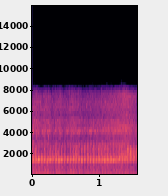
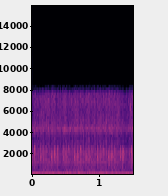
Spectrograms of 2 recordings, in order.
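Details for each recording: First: A Mitsubishi L300 diesel after rocker arm replacement, valve clearance adjustment and nozzle resetting: even, steady idle with a regular quick pulse and no knocks or misses. It runs smooth and has more power. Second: Mitsubishi L300 diesel idling rough with a lumpy, uneven knock, vibrating and down on power. Loosening cylinder 4's injector line made no change, so cylinder 4 is the dead, misfiring cylinder.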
